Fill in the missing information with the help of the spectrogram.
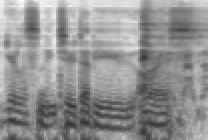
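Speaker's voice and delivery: slow, lazy student radio DJ; college DJ voice. Retold or imitated. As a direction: drag through a station ID. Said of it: "That was my college D J voice".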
